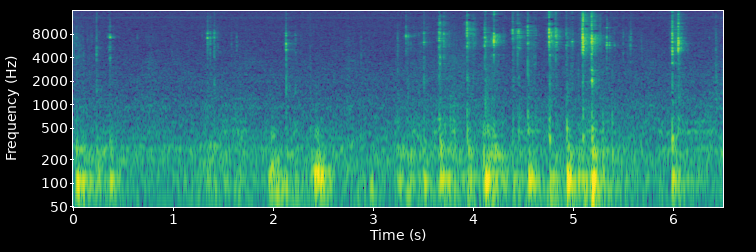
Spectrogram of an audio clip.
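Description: Faint computer keyboard typing: a few scattered keystrokes, then a quicker run of them in the second half.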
